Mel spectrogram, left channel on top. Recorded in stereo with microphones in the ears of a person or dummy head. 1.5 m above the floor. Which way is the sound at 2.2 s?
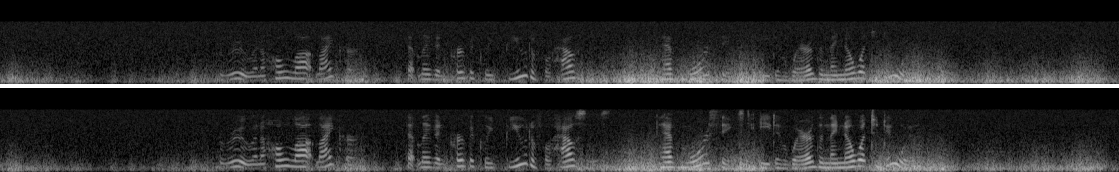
85° right.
